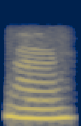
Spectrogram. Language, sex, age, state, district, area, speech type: Manipuri, female, 45-60, Manipur, Churachandpur, urban, conversation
